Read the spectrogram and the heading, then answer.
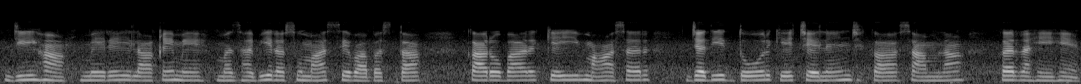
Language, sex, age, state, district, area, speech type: Urdu, female, 30-45, Delhi, North East Delhi, urban, spontaneous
